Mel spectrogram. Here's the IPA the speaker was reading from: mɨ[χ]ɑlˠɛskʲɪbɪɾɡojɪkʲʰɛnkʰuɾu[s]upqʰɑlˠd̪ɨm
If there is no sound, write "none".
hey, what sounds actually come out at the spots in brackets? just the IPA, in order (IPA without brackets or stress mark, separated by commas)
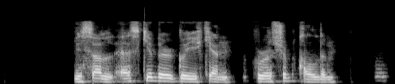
s, ʃ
